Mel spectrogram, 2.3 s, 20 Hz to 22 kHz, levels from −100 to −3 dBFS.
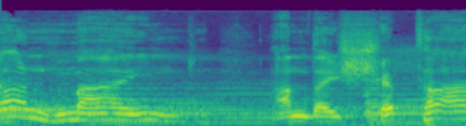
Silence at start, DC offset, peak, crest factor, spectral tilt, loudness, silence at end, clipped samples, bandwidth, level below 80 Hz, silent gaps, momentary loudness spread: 0 s; under 0.1%; -2 dBFS; 16 dB; -4.5 dB/octave; -19 LUFS; 0 s; under 0.1%; 16 kHz; -46 dBFS; none; 12 LU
